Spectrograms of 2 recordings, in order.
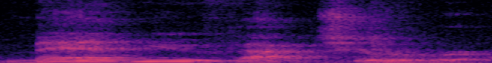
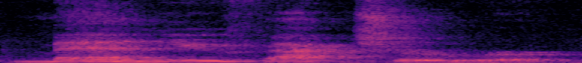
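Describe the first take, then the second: No difference in how they are said.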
